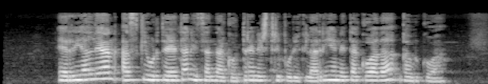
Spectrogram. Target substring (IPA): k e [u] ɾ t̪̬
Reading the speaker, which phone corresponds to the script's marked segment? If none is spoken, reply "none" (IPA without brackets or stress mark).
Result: u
